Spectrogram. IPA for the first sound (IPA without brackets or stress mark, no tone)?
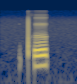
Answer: pʰ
